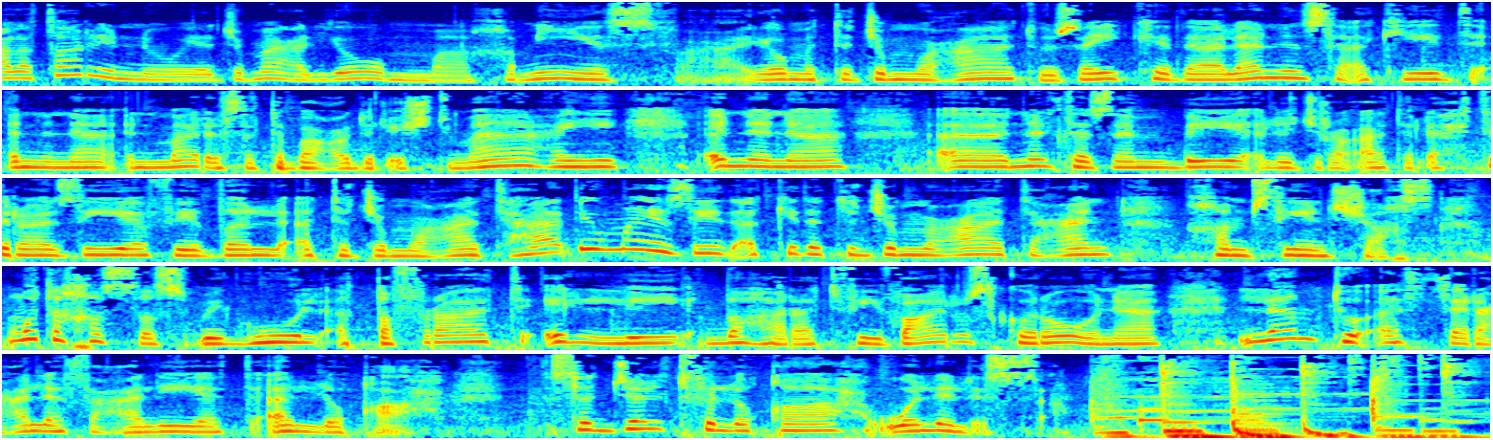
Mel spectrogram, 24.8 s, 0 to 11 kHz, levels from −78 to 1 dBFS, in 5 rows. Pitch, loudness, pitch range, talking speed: 195 Hz, -19 LUFS, 175-215 Hz, 125 wpm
